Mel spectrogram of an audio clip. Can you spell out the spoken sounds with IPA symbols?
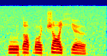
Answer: u ɗ ɑ ɓ ɔ t͡ʃ ɑ ç ɛ ə̯

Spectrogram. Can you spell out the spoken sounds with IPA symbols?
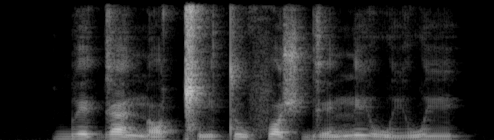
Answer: b e˥˧ ɡ æ˥˧ n ɒ˩˧ ǁ i˩˧ t u˥˧ f ɒ˥ ʃ ɡ e˩˧ n i˥˧ w i˩˧ w i˥

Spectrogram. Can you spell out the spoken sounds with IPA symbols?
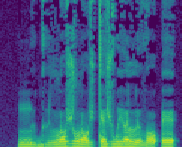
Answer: mː ɨ˨ b ɨ˨ lː ɔ˦ ʒ lː ɔ˨˦ ʒ t ɛ˦ ʒ w e˦ ɐ̯ lː ə˨ ð ɔ˦ ʔ ɛ˦

